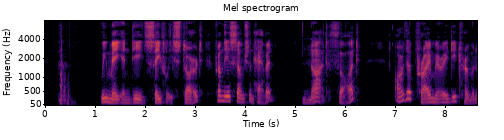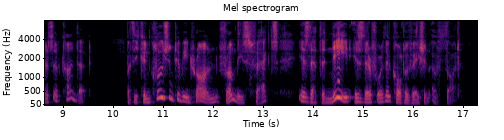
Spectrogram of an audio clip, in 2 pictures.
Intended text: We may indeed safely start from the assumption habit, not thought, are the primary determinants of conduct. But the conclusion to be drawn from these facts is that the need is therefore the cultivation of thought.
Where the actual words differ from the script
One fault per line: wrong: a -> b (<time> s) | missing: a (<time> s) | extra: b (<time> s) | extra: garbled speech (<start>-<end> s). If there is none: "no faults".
no faults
